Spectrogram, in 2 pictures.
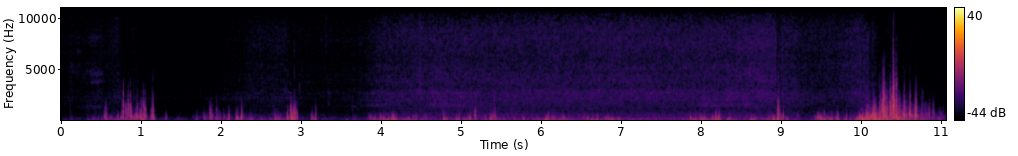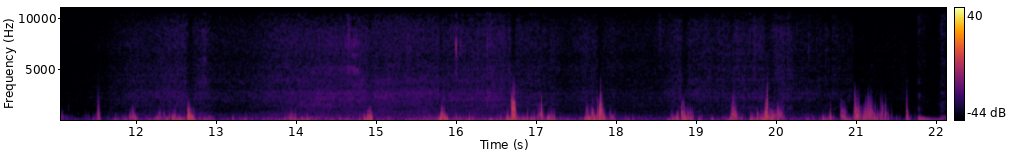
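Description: Wind buffeting a microphone in irregular, rumbling gusts, with the strongest gust about halfway through.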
